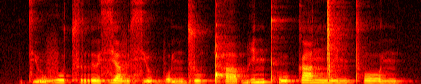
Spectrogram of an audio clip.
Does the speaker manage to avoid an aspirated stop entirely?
no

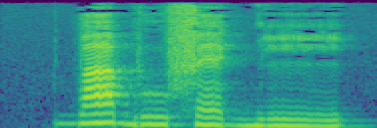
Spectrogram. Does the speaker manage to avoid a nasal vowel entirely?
no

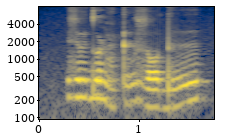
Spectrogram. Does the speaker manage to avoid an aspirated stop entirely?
yes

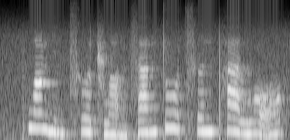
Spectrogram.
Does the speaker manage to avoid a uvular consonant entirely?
yes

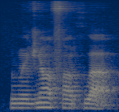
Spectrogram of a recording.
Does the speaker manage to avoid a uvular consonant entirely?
yes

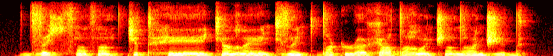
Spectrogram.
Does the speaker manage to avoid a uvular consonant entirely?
no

